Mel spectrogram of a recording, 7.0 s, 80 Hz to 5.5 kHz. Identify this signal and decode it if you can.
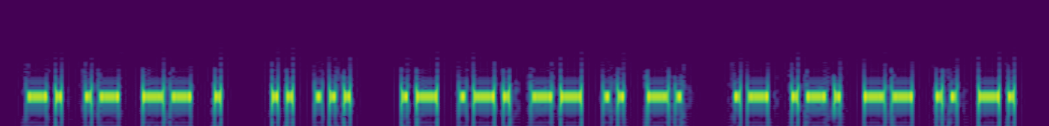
Morse code, heard as a keyed tone, about 25 wpm, 570 Hz. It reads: NAME IS ARMIN ARMIN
